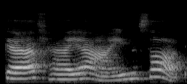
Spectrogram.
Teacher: If a mad letter is followed by a second letter, both of them being present in the same letter, the reader is required to prolong the mad letter. This mad must be prolonged 6 beats. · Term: mad lazim harfi mukhaffaf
